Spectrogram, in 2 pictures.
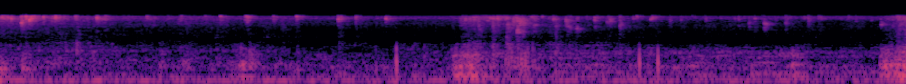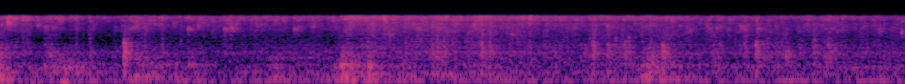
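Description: Potato pieces deep-frying in hot refined oil in a pan: a steady sizzle with scattered crackles, louder from about halfway through.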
